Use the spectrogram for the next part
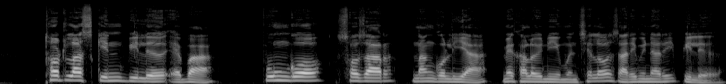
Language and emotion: Bodo, neutral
